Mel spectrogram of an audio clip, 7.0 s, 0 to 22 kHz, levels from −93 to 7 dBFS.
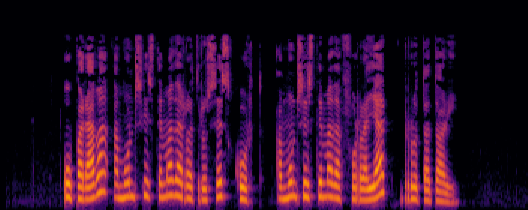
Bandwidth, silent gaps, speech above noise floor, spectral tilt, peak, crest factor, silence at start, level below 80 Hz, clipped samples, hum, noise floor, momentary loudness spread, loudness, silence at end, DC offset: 11.5 kHz; none; 57 dB; -5 dB/octave; -4 dBFS; 18 dB; 0.85 s; -76 dBFS; under 0.1%; none; -78 dBFS; 8 LU; -22 LUFS; 1 s; under 0.1%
